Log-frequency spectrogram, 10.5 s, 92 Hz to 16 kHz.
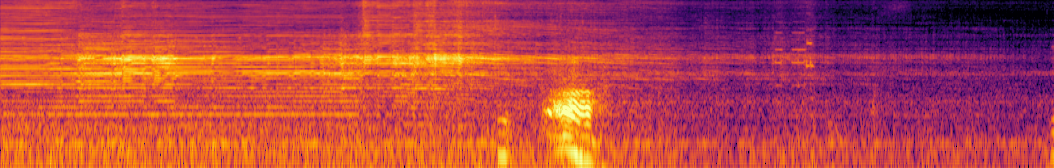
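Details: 8TB Seagate internal hard drive, boot drive, failed unexpectedly: loud harsh razor-like buzz with steady high whine droning for seconds; mechanical failure, data not recoverable.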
